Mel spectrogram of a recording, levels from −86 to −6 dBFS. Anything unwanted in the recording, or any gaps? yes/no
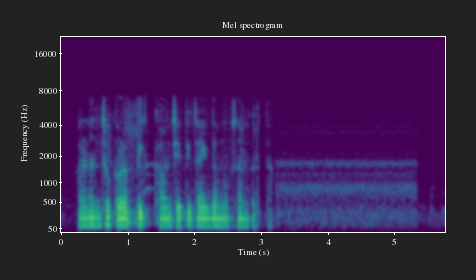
no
